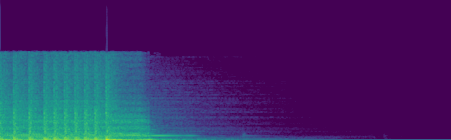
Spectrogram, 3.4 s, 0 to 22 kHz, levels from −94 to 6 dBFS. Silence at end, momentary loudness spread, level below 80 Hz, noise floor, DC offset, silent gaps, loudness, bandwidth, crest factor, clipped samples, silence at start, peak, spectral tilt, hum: 2.05 s; 14 LU; -28 dBFS; -89 dBFS; 0.1%; none; -16 LUFS; 14 kHz; 20 dB; under 0.1%; 0 s; 0 dBFS; -5.5 dB/octave; none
